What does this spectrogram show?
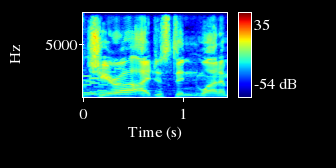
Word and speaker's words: Jira: for your official review the fact that you pronounced JRA that way concerns us that you have never actually logged into our Gyra instance no let's pronounce jira I just didn't want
